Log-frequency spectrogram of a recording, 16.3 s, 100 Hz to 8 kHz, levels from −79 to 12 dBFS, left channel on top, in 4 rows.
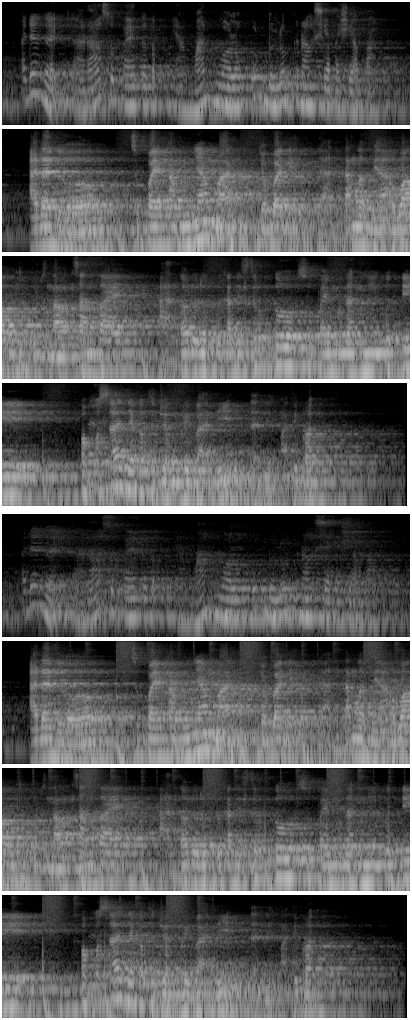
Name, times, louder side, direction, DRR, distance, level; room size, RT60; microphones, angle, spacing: voice 1, 0.2-3.7 13.1-13.4, left 2 dB, 70° left, 5 dB, 1.0 m, -32 dB
voice 2, 4.4-5.1 5.4-9.4 9.7-12.5 13.0-15.3, left 1 dB, 10° left, 0 dB, 1.1 m, -22 dB
Bass guitar, 4.6-14.5, right 5 dB, 55° right, 0.4 m, -33 dB
10.5 x 7.9 x 7.9 m, 2.5 s
head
